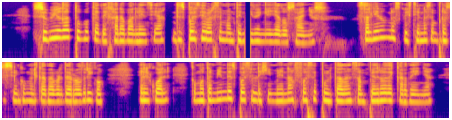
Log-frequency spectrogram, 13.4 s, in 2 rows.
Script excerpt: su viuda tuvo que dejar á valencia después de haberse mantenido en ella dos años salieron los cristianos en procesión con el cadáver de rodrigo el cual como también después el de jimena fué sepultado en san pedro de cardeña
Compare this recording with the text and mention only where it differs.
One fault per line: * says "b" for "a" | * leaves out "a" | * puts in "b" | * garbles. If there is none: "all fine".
all fine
